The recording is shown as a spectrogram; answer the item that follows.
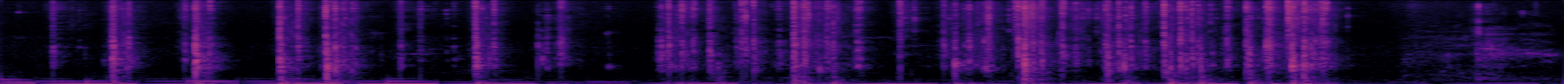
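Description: Someone types an email address on a computer keyboard, with fast, uneven clusters of close clicking keystrokes and brief pauses, over a steady low hum with no talking.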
